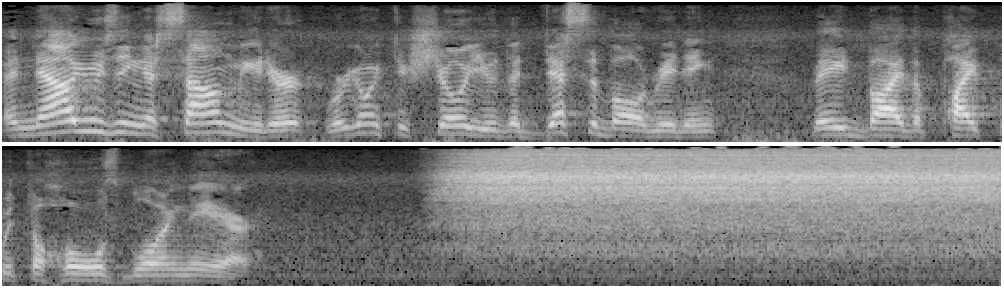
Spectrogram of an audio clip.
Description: A man talks, followed by a hiss of steam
